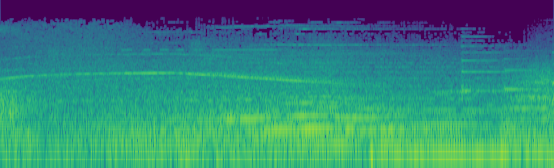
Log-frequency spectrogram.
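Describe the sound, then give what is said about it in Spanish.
Big-city traffic with a wailing emergency siren whose tone rises slightly and then slowly falls, over a steady dense rumble of vehicles; another higher tone enters near the end. “Otro día, se muestra el tráfico de una gran ciudad.”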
